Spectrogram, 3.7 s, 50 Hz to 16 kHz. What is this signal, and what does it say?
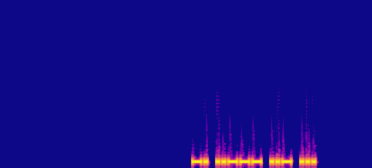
Morse code, heard as a keyed tone, about 40 wpm, 700 Hz. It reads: N2US
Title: USA Call Signs - 4 Characters - Repeated 3x - 40wpm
